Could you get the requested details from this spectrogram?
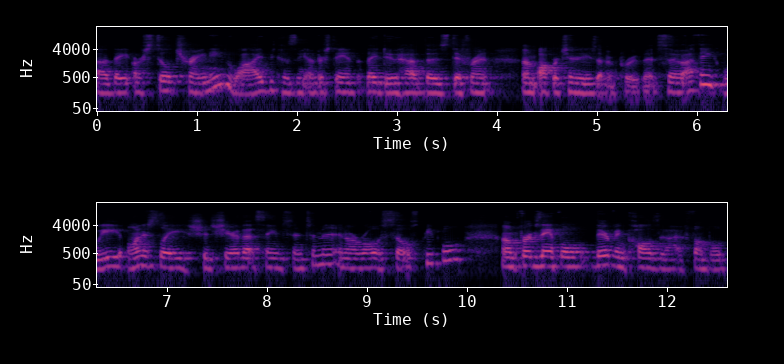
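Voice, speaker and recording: A woman talks at a fairly quick pace with ordinary pitch variation, noticeable noise in the background. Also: fairly low pitch for a woman. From US South, Charlotte, North Carolina. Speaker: phone sales trainer. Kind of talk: interview.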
